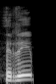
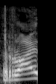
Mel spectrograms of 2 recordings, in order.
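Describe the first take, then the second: First: The vowel sounds like 'ay'. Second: The vowel sounds like 'eye'. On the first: The speaker calls it right. "रे पढ़ते हैं" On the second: The speaker calls it wrong. "राय नहीं पढ़ते"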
